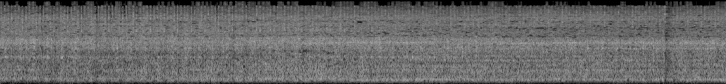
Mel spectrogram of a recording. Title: Saab 9-5 cold engine strange noise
